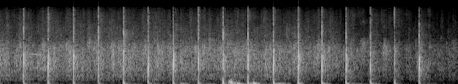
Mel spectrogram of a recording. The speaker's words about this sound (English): And I want to give you a round of applause for pulling this together.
